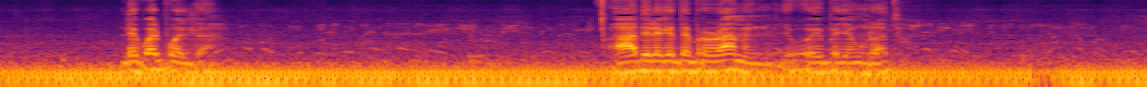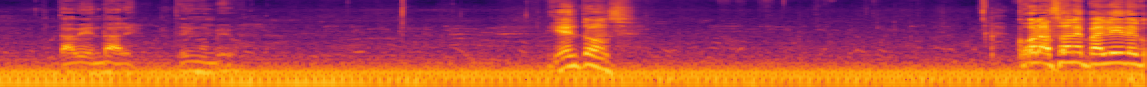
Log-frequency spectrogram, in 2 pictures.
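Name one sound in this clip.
A man talks on a phone close by, in short bursts.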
